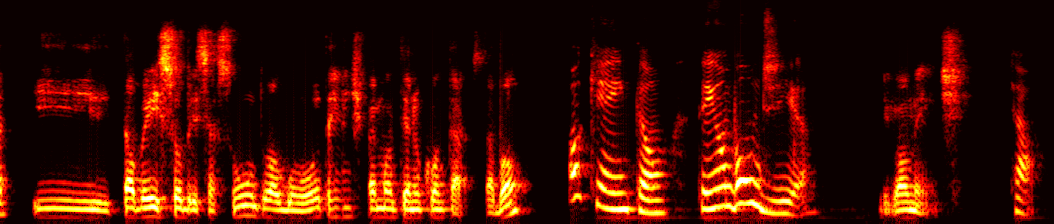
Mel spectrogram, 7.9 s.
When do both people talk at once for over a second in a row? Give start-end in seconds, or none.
none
